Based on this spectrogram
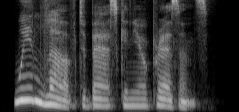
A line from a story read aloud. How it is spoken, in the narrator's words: Mom says dryly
